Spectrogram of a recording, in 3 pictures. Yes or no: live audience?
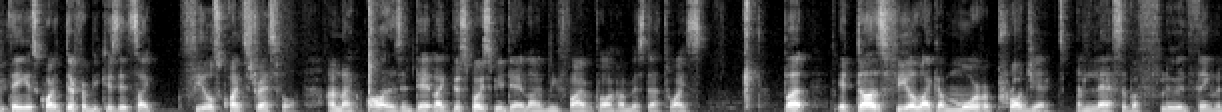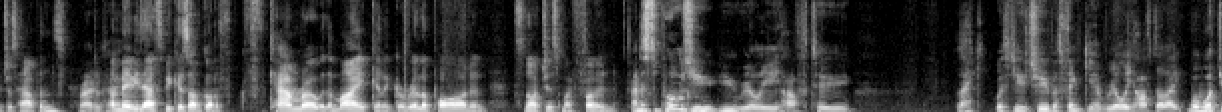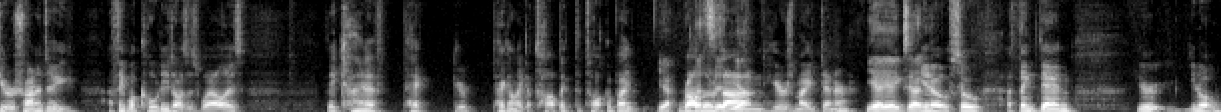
no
